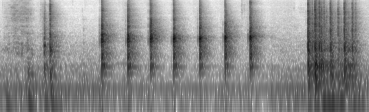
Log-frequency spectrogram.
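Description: Small plastic pieces click into place.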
